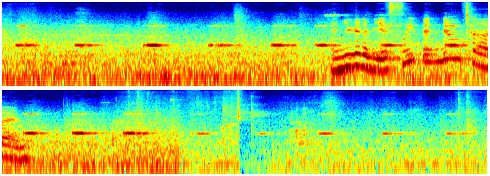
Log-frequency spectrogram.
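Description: A heart monitor beeps steadily in a regular rhythm.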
